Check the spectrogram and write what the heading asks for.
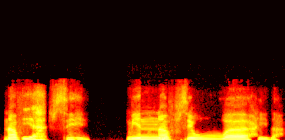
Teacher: Jadi dia fa itu mengalirkan suara dan juga nafas.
